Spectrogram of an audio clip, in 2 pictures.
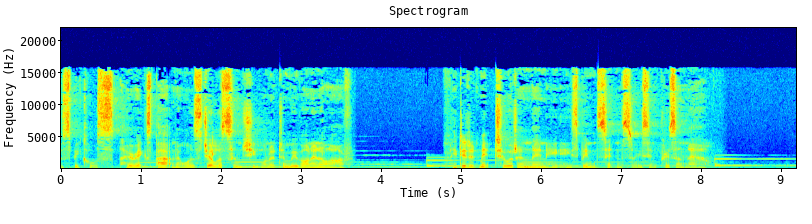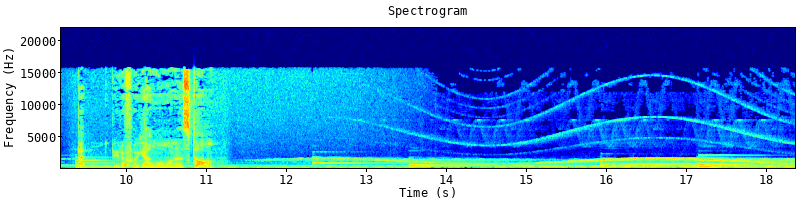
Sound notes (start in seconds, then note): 11.0 siren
